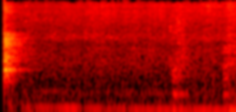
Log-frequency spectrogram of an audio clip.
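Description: A dog barks once, sharply, right at the start, over a steady low hum.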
